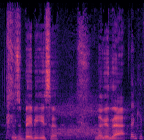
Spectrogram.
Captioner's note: audience "Awws"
